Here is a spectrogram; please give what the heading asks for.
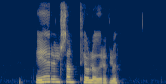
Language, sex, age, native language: Icelandic, female, 40-49, Icelandic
